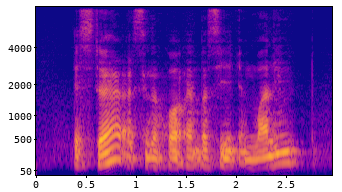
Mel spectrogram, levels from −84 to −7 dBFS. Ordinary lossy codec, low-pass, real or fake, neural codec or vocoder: none; none; fake; codec, 16 kHz, 1 kbps, FunCodec, trained on Chinese and English, 50 frames a second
